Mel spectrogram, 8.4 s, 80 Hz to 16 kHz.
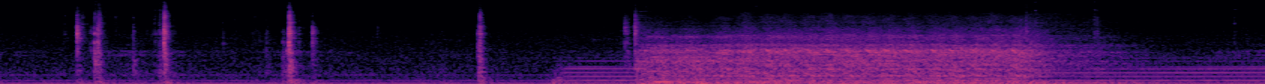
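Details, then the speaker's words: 1966 Chrysler 300 with 383 4-barrel V8 on a newly installed Holley Sniper EFI, first start attempt: a few clicks, then about 2.5 s of steady cranking that never fires; no RPM signal, later traced to the wire on the wrong coil side. "Nope, I'm not getting the RPM reading, dang it. Okay, so I wasn't getting an RPM signal."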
